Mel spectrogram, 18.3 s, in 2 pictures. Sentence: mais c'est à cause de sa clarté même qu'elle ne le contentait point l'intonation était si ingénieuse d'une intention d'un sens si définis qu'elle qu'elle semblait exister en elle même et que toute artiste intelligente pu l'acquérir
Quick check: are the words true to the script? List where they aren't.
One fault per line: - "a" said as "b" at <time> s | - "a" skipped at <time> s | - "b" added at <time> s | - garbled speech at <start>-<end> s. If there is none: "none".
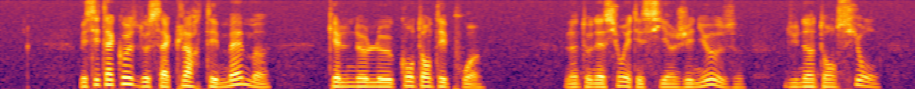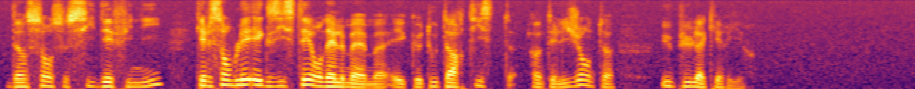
- "qu'elle" skipped at 11.3 s
- "eût" added at 15.8 s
